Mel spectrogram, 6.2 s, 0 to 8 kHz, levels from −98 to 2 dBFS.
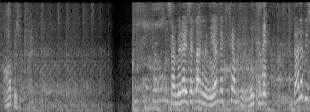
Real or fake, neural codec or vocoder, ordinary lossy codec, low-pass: fake; codec, 16 kHz, 1.1 kbps, Voila-Tokenizer; none; none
